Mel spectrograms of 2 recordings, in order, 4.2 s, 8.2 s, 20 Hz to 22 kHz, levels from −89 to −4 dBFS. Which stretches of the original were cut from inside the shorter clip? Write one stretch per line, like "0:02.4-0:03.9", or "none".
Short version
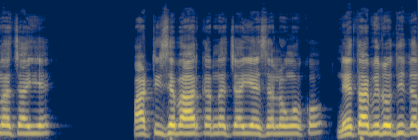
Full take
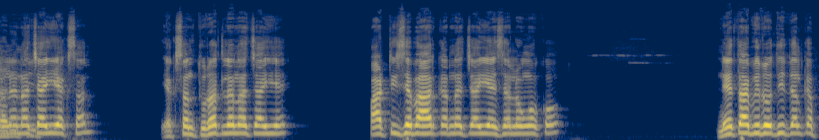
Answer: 0:05.6-0:07.1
